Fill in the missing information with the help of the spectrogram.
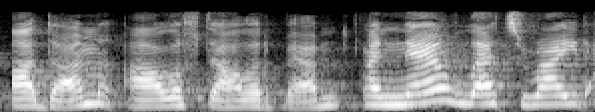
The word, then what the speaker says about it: Dalet: Okay, it's really like Dalet. Even though we say Dalet, it's really Dalet.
